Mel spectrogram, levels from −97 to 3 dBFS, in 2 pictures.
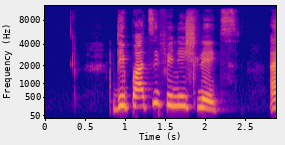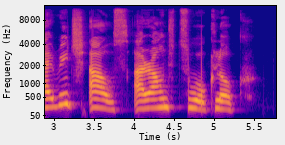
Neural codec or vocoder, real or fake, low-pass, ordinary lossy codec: none; real; 10.8 kHz; none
